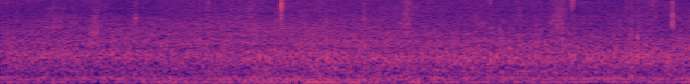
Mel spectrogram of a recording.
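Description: Steady low rumbling background noise with a faint low hum, without distinct events.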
